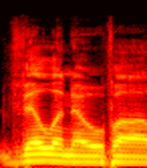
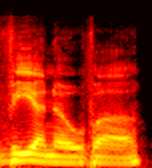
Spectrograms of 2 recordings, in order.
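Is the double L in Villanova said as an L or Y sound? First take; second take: L; Y. First: The double L is said like an L. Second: The double L is said like a Y. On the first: This is an anglicized pronunciation. "the Whiteys would pronounce it Villanova" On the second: This is the original Spanish pronunciation. "It's probably pronounced Villanova"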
